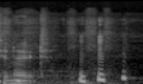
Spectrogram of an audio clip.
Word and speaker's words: Cnut: that folks it's it's named after the Viking king of England King Cano who tried to turn back the tide and couldn't but it's spelled cnut which is how you spell it just for effect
